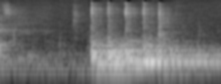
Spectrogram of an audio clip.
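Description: Virtual drum kit in the GarageBand app on an iPad, played by tapping the screen. About a second in comes a quick run of drum hits, whose low tones keep ringing afterwards.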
